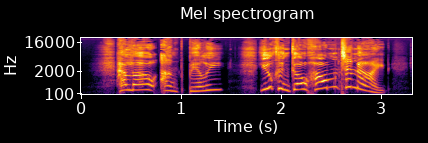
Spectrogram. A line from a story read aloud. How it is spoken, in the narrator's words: he shouted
